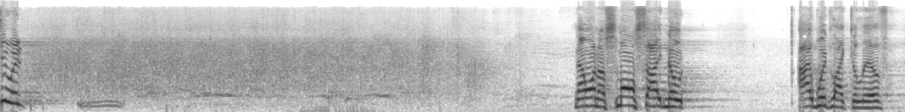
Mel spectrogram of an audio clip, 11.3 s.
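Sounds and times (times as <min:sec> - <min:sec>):
speech: 0:00.0 - 0:01.2, 0:07.2 - 0:08.6, 0:10.0 - 0:11.2
audience clapping hands: 0:00.0 - 0:06.8.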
